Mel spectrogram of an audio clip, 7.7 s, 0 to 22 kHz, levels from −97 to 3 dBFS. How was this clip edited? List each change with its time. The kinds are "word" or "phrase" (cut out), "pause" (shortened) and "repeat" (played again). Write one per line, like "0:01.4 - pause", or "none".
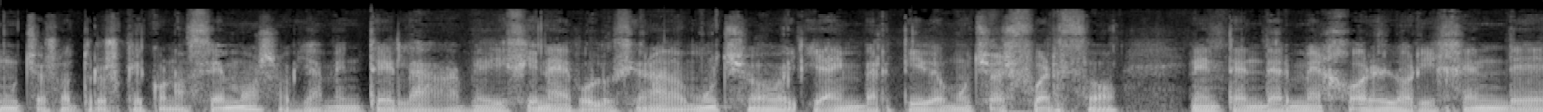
0:04.0 - word
0:06.0 - word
